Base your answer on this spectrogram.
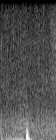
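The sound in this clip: Heavy rain falling steadily as a typhoon approaches, a dense, even hiss with a single dull low thump midway through.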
